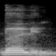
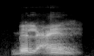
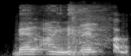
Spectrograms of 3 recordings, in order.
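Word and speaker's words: Bil'in: How do I pronounce that? Berlin, is it? Bil'ain. Bil'ain.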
